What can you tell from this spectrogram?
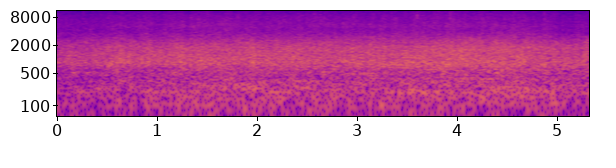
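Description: Members of parliament applauding: dense, steady clapping from many hands that swells a little and eases off near the end.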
